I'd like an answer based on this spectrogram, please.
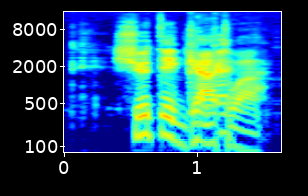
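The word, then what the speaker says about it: Ncuti Gatwa: So Shuti Gatwa. That's how you're supposed to apparently pronounce it.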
